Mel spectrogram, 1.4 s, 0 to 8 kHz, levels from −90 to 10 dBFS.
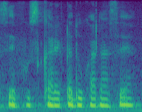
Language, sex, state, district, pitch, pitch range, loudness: Bengali, female, Tripura, West Tripura, 190 Hz, 185-195 Hz, -14 LUFS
